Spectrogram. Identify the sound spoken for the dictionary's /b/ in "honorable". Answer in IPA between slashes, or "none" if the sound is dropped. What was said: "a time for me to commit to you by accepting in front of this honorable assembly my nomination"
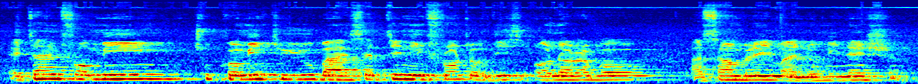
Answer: /b/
